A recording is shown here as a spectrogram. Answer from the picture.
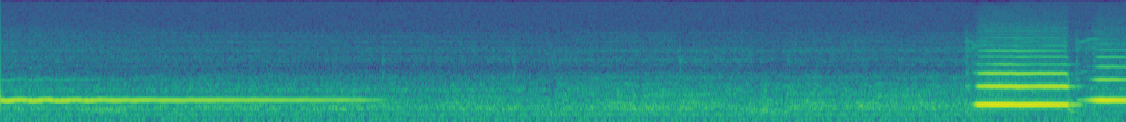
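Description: A musical saw holds one high note with a slow, wavering vibrato and fades away over about three seconds. After a pause, a flute starts a loud, clear note near the end.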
